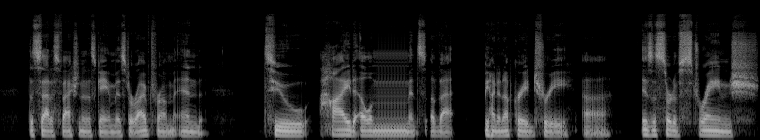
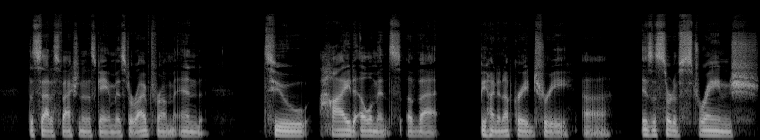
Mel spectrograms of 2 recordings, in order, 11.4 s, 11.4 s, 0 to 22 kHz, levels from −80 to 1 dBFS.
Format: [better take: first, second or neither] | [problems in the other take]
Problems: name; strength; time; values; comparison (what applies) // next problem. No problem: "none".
second | audio freezing; at 5.5 s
